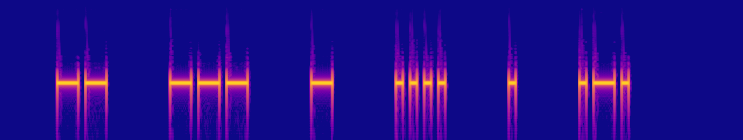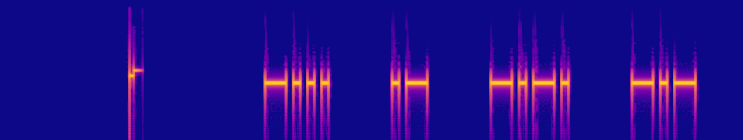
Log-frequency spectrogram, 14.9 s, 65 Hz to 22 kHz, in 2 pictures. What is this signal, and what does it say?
Morse code, heard as a keyed tone, about 17 wpm, spaced as for 10 wpm, 700 Hz. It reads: MOTHER BACK
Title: 3x Character Spacing - Top 500 Words - 17wpm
